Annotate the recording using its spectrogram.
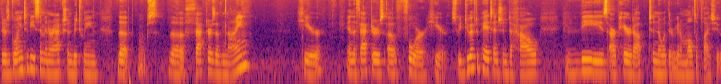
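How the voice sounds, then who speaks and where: Her voice has a dark, mellow tone, a fairly low pitch and ordinary pitch variation, as this woman talks at a fairly slow pace. Room echo is audible. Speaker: math teacher. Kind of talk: lecture. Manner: casual.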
